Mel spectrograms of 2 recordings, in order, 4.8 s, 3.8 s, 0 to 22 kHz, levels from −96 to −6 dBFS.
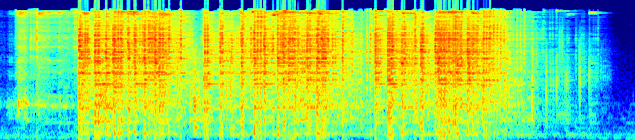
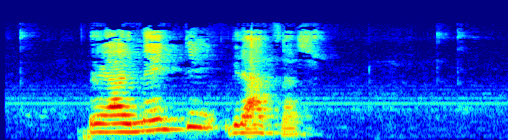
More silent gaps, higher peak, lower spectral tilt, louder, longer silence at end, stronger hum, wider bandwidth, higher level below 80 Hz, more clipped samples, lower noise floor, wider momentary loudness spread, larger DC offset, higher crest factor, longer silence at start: neither; first, 0 dBFS vs -4 dBFS; second, 2.5 dB/octave vs -3 dB/octave; first, -8 LUFS vs -20 LUFS; second, 0.3 s vs 1.45 s; neither; first, over 20 kHz vs 11 kHz; first, -54 dBFS vs -60 dBFS; first, 0.6% vs under 0.1%; second, -38 dBFS vs -59 dBFS; second, 11 LU vs 18 LU; neither; second, 12 dB vs 20 dB; second, 0.1 s vs 0.65 s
